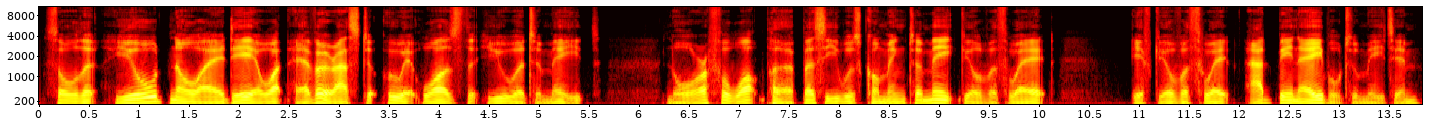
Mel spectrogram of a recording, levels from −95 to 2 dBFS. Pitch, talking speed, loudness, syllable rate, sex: 95 Hz, 145 wpm, -21 LUFS, 4.1 syllables/s, male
